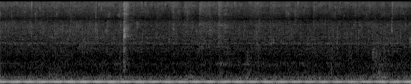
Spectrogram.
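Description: Two eggs sizzle steadily in a hot frying pan, a constant crackling hiss with a low steady hum underneath and one brief sharp tick partway through, no voices.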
